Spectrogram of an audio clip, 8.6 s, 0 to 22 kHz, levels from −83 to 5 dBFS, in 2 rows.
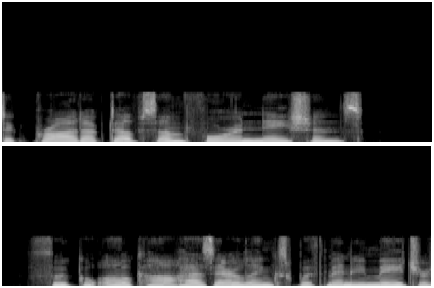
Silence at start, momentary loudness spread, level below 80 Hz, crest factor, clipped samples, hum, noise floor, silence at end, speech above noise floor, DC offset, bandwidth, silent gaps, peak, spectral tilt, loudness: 0 s; 7 LU; -66 dBFS; 14 dB; under 0.1%; none; under -90 dBFS; 0 s; over 71 dB; under 0.1%; 8 kHz; 3.80-4.33 s; -6 dBFS; -6 dB/octave; -19 LUFS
